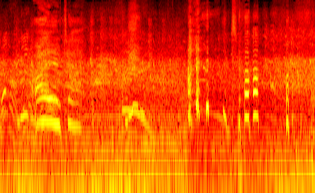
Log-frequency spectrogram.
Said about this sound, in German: Wir stehen gerade auf der Brücke über den Main und hier kann man richtig gut sehen, wie die Krähen sich auf der Stromleitung sammeln. Ja, da sieht man eigentlich nur ganz viele schwarze Punkte.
